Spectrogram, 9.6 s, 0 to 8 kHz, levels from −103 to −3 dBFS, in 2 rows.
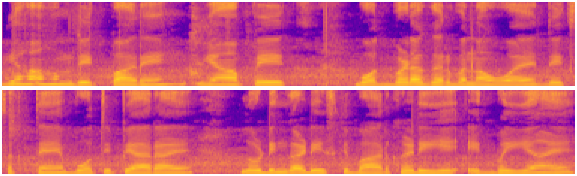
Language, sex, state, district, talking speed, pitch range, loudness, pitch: Hindi, male, Rajasthan, Jaipur, 190 wpm, 200-220 Hz, -19 LUFS, 210 Hz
